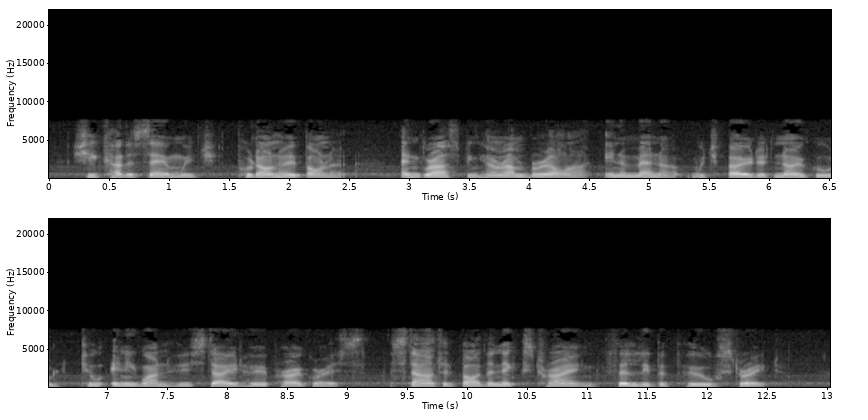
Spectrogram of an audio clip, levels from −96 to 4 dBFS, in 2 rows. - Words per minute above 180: No, average, 155 wpm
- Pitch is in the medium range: Yes, medium, 150 Hz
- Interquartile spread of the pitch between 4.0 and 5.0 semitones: No, average, 2.8 semitones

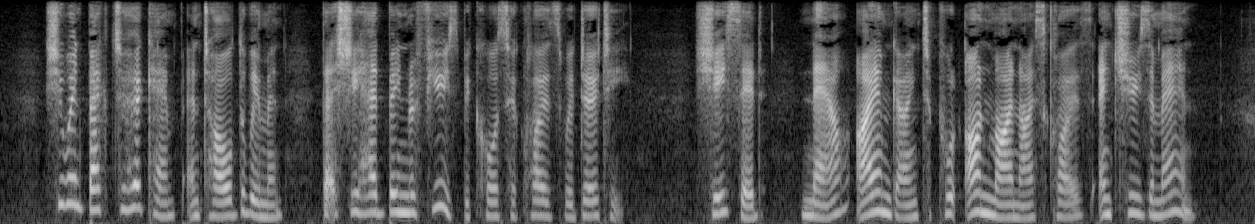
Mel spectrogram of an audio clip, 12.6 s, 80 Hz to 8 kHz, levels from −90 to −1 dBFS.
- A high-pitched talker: Yes, high, 200 Hz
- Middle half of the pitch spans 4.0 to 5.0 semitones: Yes, average, 4.5 semitones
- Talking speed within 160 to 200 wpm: Yes, average, 170 wpm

